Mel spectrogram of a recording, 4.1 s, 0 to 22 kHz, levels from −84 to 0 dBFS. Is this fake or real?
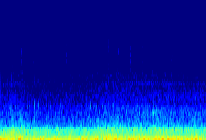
real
